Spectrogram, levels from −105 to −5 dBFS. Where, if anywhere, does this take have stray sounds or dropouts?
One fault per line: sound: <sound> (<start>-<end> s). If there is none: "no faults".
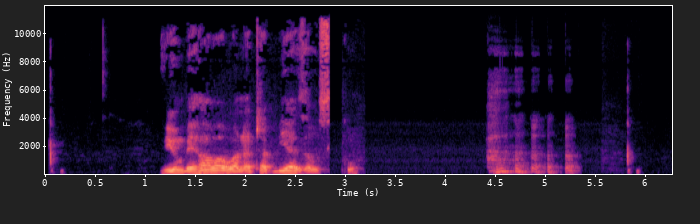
sound: dropout (2.8-3.0 s)
sound: laugh (4.4-5.4 s)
